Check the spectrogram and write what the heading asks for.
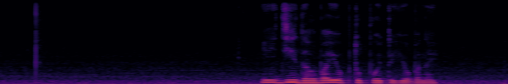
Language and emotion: Russian, angry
